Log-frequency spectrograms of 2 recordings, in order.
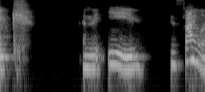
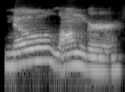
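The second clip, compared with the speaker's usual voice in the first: slow model; slower than usual. Shown as a demonstration.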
